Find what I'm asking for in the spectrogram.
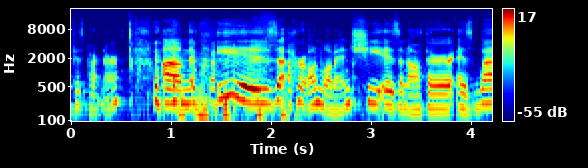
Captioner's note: group chuckles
